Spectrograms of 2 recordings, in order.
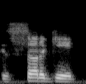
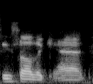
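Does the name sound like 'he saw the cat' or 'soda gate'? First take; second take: soda gate; he saw the cat. First: The name is run together like 'soda gate'. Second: The name is said as plain English words. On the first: The speaker calls it wrong. "Pronouncing it all crazy" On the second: The speaker calls it right. "it's "He saw the cat.""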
